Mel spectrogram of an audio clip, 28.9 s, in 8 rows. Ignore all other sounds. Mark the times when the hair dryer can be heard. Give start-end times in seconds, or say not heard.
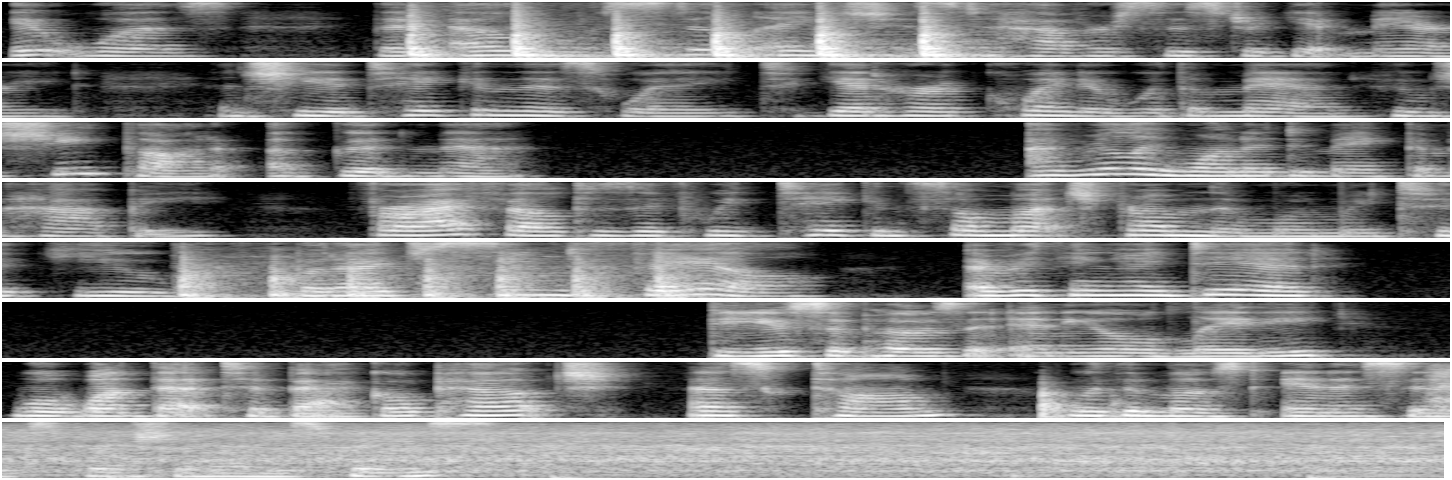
25.2-28.9.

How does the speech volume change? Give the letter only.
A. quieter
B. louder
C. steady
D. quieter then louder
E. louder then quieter
B.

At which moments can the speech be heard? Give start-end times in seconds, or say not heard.
0.0-8.6, 9.8-17.8, 19.9-26.6.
